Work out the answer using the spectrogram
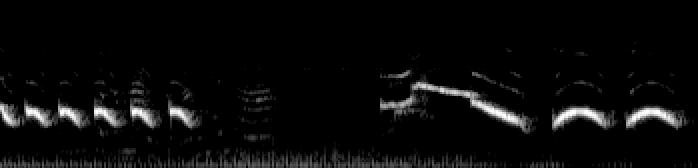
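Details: Laughingthrush singing: a run of six short looping whistles, a long falling slurred whistle, then clear arched whistles, over a faint low hum.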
